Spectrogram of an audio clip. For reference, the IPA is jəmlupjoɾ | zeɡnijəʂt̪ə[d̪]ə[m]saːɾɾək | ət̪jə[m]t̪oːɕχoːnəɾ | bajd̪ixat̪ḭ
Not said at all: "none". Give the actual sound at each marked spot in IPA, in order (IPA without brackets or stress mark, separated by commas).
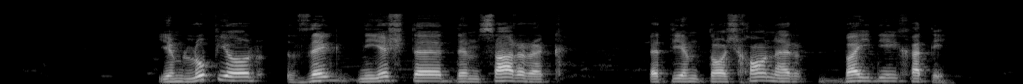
d̪, m, m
